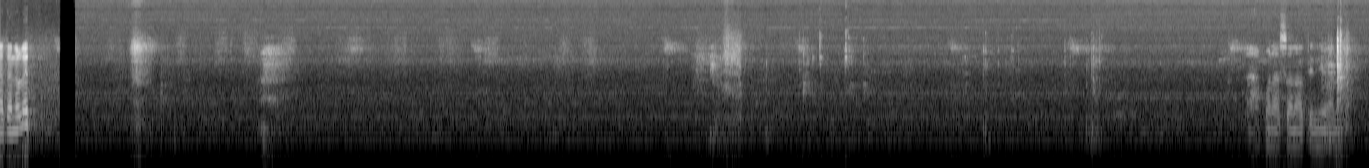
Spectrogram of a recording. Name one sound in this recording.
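Metal parts clink and scrape as a hand works on a car's wheel hub.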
